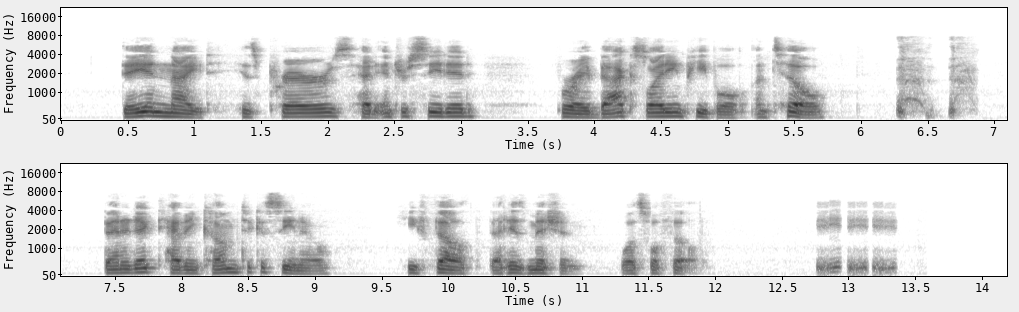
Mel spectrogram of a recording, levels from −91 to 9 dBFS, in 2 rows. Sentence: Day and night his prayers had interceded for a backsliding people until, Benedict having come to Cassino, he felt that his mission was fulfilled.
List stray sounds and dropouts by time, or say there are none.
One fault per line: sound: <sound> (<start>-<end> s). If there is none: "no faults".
sound: cough (6.3-6.9 s)
sound: laugh (12.8-13.4 s)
